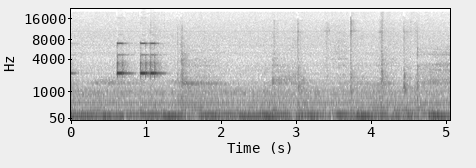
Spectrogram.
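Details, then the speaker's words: Leak Delta 75 receiver, green wire disconnected: two sharp beeps from the meter, a dead short between the collector and the green wire; the transistor tests good, so the short lies ahead of it on the green wire. "between the emitter and collector we're not beeping so we have a short somewhere ahead of this transistor it's on this green wire"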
